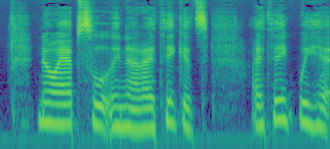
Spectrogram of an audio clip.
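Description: A woman's voice with an American accent and ordinary pitch variation. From Detroit, Michigan. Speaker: author. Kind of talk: radio interview. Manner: halting with frequent repetitions.

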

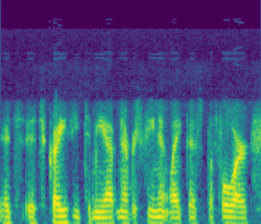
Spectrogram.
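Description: This man has an American accent. He talks at a fairly low pitch. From Roseville, Michigan (Detroit suburbs). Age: 60s. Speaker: voter. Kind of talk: radio call-in interview. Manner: halting, repeats words.

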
